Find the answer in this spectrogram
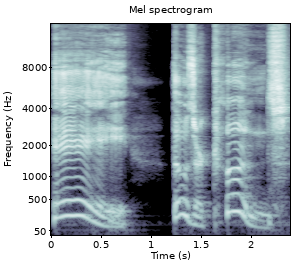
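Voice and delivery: excited, high, slow, startled comic-book shout.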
